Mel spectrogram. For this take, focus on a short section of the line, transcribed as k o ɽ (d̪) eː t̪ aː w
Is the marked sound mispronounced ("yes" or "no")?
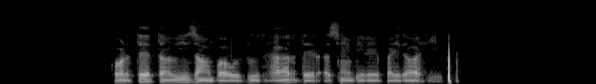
yes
